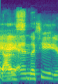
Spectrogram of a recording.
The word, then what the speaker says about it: Kant: I was told that K-A-N-T, right? Correct way to pronounce it is very close to the bad word that I can't say.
